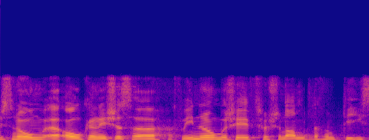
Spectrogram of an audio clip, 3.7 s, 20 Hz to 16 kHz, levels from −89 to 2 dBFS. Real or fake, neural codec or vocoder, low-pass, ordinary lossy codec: fake; codec, 16 kHz, 2 kbps, X-Codec, HuBERT features, trained on LibriSpeech; 7.2 kHz; Opus, 64 kbps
